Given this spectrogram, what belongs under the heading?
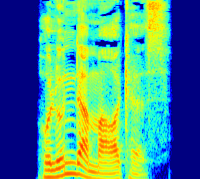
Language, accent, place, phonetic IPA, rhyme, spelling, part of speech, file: German, Germany, Berlin, [bəˈt͡sɔɪ̯ktəs], -ɔɪ̯ktəs, bezeugtes, adjective, De-bezeugtes.ogg
- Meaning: strong/mixed nominative/accusative neuter singular of bezeugt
